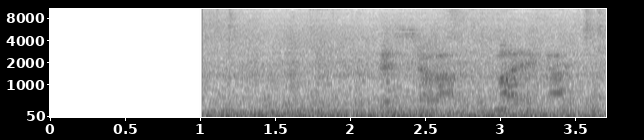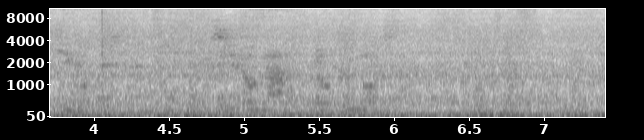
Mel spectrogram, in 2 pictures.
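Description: A train rumbles steadily along, heard from inside.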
